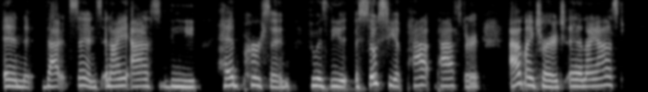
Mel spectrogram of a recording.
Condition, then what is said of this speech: Stuttering. Like i'm a- able to speak yet saying my saying my name is still hard but it's not going to stop me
